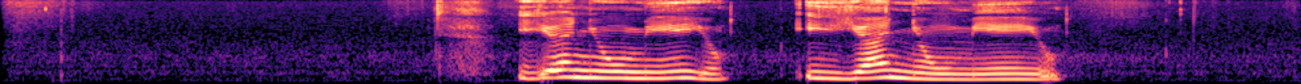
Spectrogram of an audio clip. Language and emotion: Russian, sad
